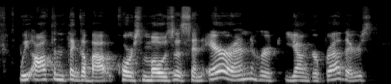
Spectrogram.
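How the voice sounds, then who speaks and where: A woman's unremarkable speaking voice, medium in pitch, at a fairly quick pace. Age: 60s. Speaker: author. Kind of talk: interview.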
